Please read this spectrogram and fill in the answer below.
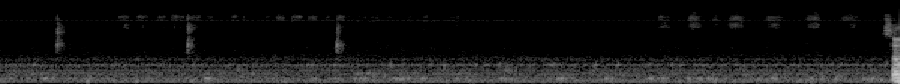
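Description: Faint scratching of vine charcoal strokes on drawing paper, with a few light ticks.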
